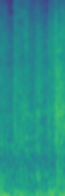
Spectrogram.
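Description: Suppressive gunfire from a character in Zenless Zone Zero, a dense, continuous burst of shots filling a brief moment at steady loudness.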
